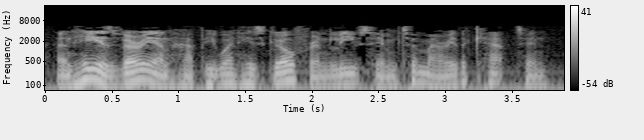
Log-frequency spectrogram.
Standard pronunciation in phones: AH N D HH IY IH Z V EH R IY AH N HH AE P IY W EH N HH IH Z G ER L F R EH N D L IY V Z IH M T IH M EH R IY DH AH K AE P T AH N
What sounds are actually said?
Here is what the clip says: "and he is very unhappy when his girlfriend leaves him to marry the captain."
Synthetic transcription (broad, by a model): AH N IY IH Z V EH R IY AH N HH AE P IY W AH N IH Z G ER L F R EH N D L IY V Z IH M T IH M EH R IY DH AH K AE P T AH N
